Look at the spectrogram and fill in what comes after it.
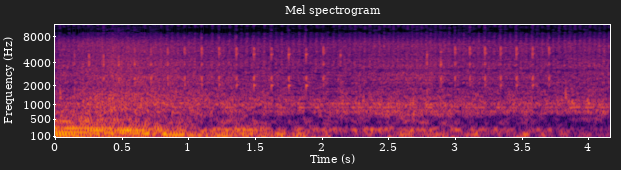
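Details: Suzuki DA64 with K6A engine, check engine light, scanner reports cylinder 1 misfire; coil tests good: uneven idle stumble about four times a second, dropped beat from one cylinder; misfire on cylinder number one.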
